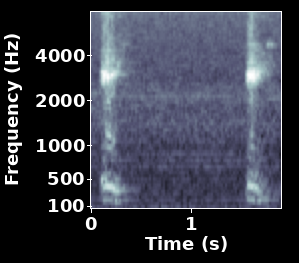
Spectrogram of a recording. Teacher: Place it below this line, half close line, below it, and take it to just above half close. Just below half close to just above half close.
